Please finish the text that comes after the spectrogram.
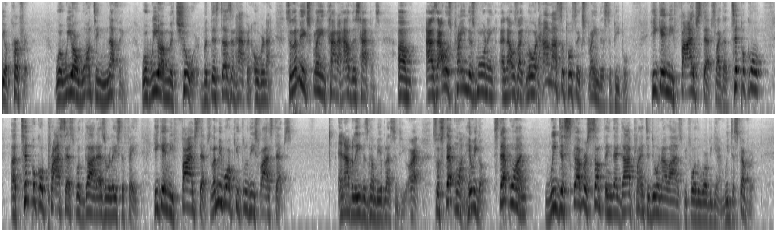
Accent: New York City, New York, United States; I'm a son of immigrants who came to this country and I was raised in East New York, Brooklyn

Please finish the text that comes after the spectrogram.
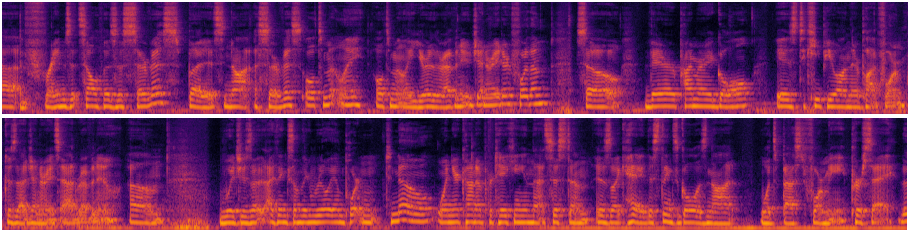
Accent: East Coast, United States; now in San Francisco, United States; I'm from the East Coast

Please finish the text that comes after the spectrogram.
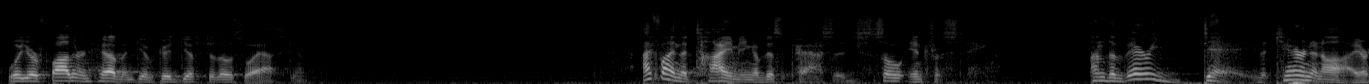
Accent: United States; we make as American Christians

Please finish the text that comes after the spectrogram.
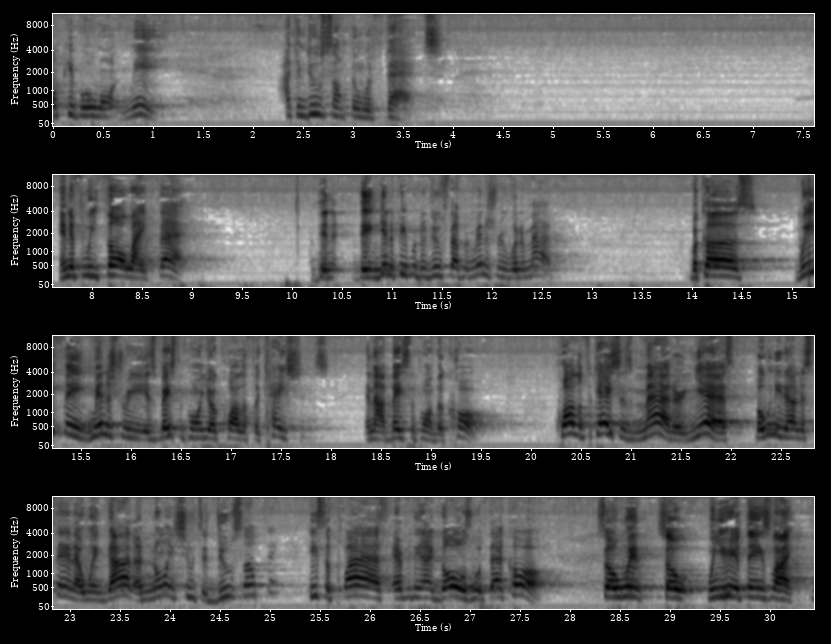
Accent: Detroit, Michigan, United States; Growing up in Detroit

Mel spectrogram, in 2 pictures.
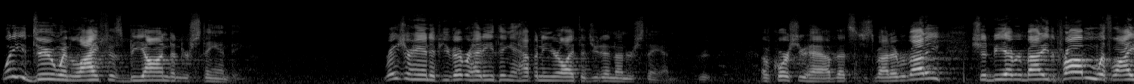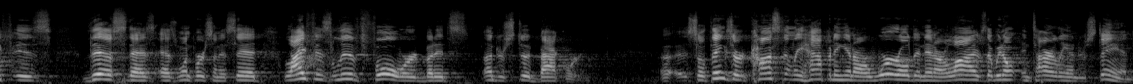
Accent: Kentucky, United States; I'm from Kentucky

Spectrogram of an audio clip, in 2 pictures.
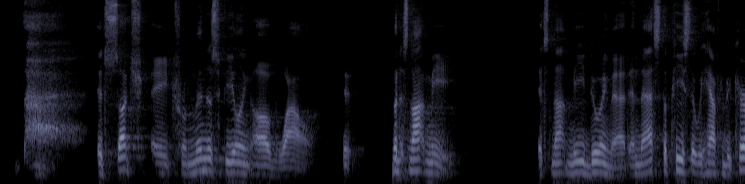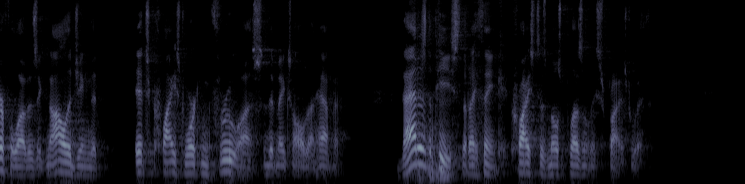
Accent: Montgomery, United States; when Susan and I were growing up in Montgomery

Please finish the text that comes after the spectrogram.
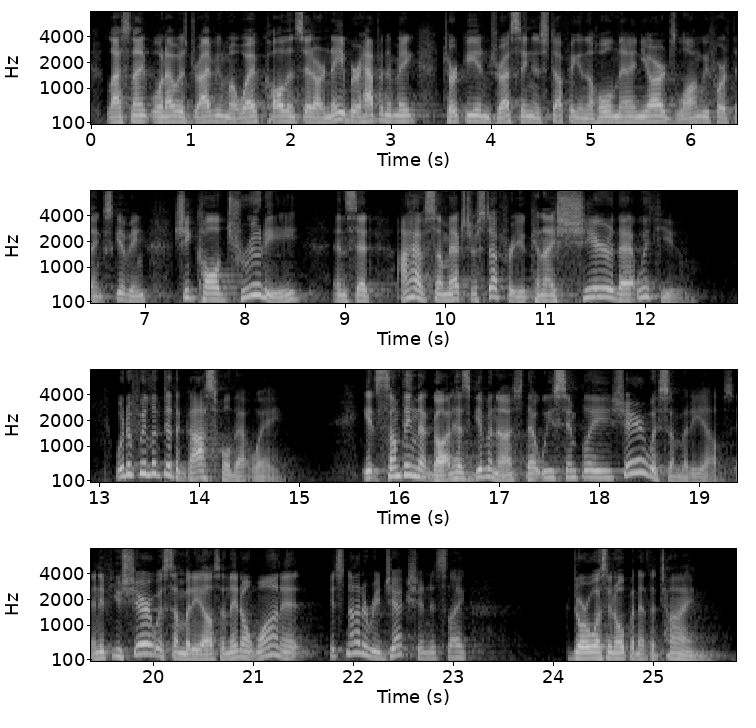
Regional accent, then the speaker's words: North Dakota, United States; I'm a North, North Dakota farm boy, uh, born and raised

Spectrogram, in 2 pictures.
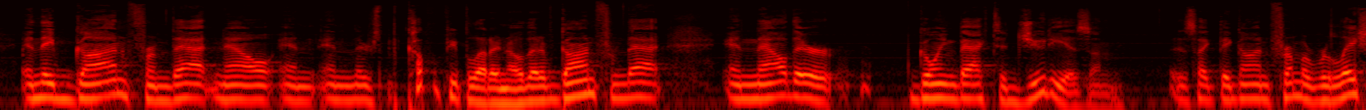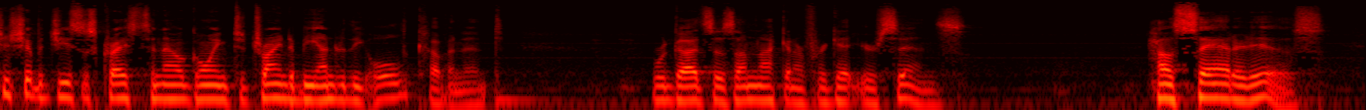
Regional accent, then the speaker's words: California, United States; moved away; also born or lived in San Francisco Bay Area; I grew up in California

